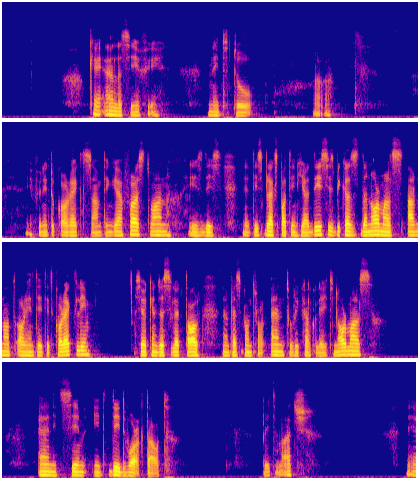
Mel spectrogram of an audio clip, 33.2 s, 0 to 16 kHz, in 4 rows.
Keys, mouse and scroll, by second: 0.0-1.8 middle drag, 7.2 Tab, 9.2 Tab, 10.4 Tab, 12.8 Tab, 18.0 shift+Tab, 19.0 a, 22.4 ctrl+n, 23.1 Tab, 30.0 middle click, 30.4 middle click, 33.0 shift+middle click.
